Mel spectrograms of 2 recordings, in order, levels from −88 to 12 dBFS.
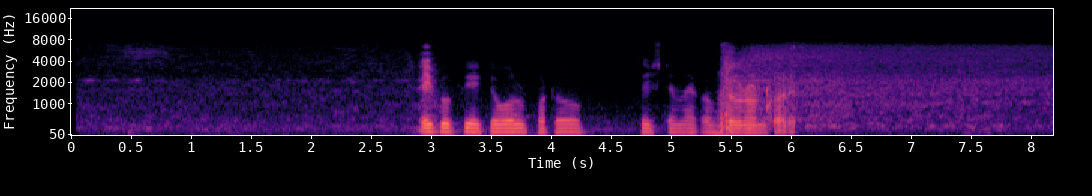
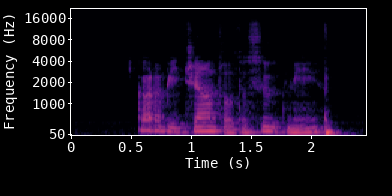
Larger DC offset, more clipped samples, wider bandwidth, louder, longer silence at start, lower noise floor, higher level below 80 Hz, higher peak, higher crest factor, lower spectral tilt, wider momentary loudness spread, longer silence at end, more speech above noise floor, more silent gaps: neither; neither; second, 7.2 kHz vs 14.5 kHz; first, -26 LUFS vs -40 LUFS; first, 2.9 s vs 0.55 s; second, -57 dBFS vs -75 dBFS; about the same, -56 dBFS vs -54 dBFS; first, -6 dBFS vs -22 dBFS; first, 24 dB vs 18 dB; about the same, -7.5 dB/octave vs -7 dB/octave; first, 24 LU vs 6 LU; first, 0.45 s vs 0.2 s; second, 33 dB vs 37 dB; neither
